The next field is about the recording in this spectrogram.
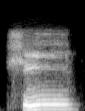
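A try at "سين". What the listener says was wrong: Seen. This is seen. Sheen with 3 dots. This without dot. Seen. Yeah, hissing sound. Little hissing sound. Seen.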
